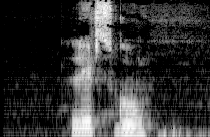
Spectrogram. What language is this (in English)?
Pashto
